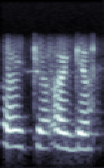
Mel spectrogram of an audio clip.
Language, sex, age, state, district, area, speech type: Odia, female, 18-30, Odisha, Bhadrak, rural, conversation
